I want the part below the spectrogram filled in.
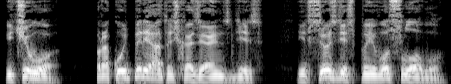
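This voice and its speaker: A man voicing an outraged young retainer who shouts and complains. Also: fairly low pitch, sing-song, normal speed, husky, no echo, studio quality. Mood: indignant. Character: indignant young male retainer of a governor.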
